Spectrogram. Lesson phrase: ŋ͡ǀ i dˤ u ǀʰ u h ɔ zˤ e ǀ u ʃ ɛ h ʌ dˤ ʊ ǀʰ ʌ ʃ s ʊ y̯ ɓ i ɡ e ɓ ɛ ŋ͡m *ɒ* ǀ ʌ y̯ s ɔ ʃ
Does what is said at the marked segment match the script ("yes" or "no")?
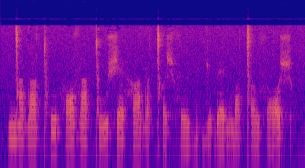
yes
